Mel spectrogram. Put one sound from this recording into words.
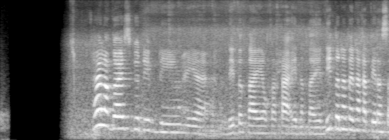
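A middle-aged woman talks with animation close to the microphone.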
